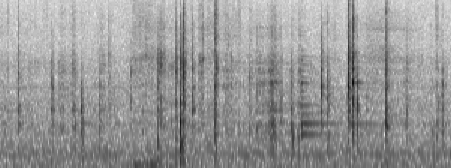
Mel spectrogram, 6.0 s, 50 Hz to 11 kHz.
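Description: Scattered light clicks and metallic taps from a BSR UA15SS record changer's idler wheel, bracket and linkage being handled and adjusted by hand, with a short metallic ring about four seconds in.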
